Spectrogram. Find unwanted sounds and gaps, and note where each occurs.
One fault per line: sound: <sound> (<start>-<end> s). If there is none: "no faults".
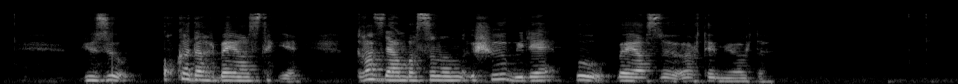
no faults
